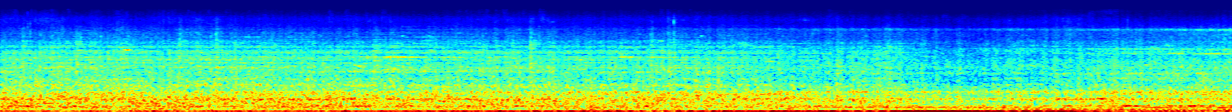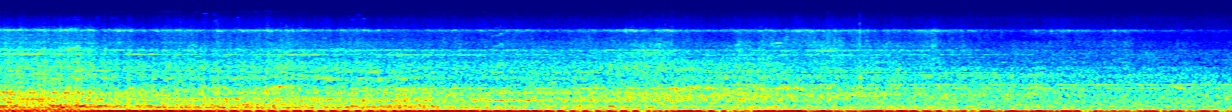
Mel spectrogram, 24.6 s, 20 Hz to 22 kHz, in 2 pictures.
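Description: Coal hopper cars rolling past with steady wheel clatter and a thin high wheel squeal. About halfway through, a pair of BNSF diesel-electric locomotives running as mid-train/rear distributed power (an SD70ACe and an SD70MAC) go by with their engines running. The sound then eases off as the train moves away.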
